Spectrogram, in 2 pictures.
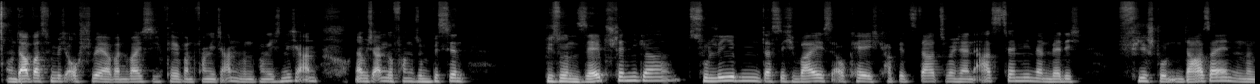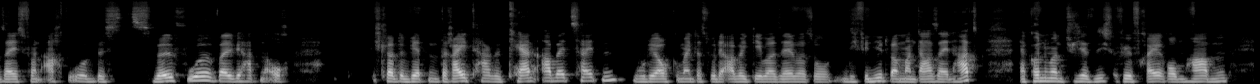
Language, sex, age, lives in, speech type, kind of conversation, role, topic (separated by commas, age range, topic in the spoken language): German, male, 25-29, Germany, conversation, podcast, guest, Was bedeutet für dich eine gute Work-Life-Balance?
